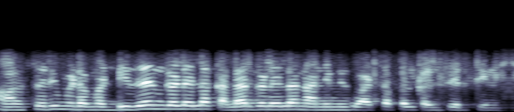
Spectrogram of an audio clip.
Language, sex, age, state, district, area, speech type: Kannada, female, 18-30, Karnataka, Hassan, rural, conversation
